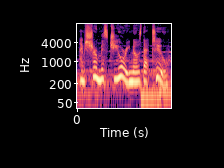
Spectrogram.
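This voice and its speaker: A woman voicing a calm, composed young woman at a boutique in a video game. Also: high voice, moderate pace, soft background music.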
